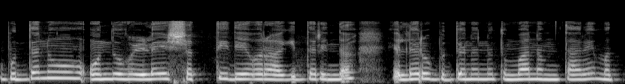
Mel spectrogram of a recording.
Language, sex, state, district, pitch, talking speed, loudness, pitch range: Kannada, female, Karnataka, Belgaum, 240 Hz, 105 wpm, -12 LUFS, 230-250 Hz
